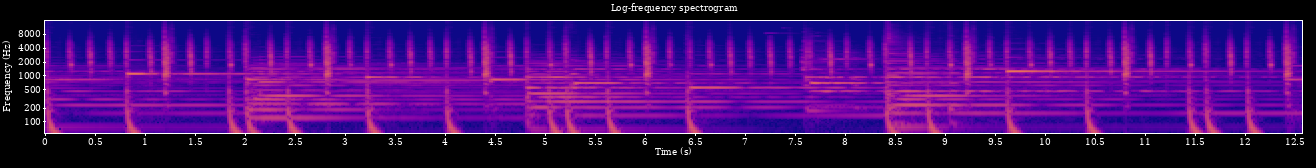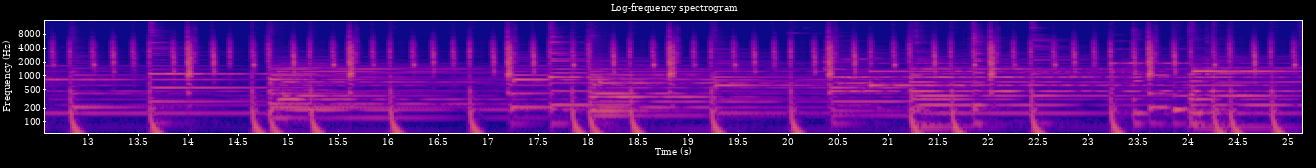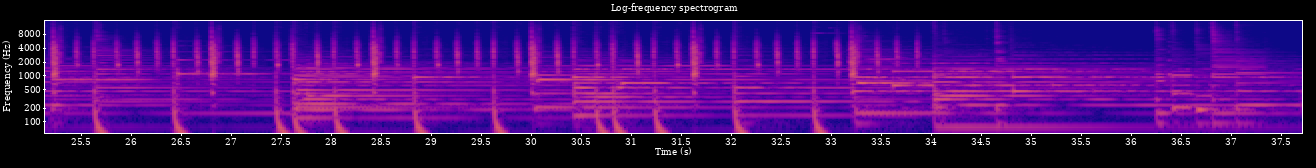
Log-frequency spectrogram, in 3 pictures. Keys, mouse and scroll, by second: 0.6 click, 2.3 click, 4.2 click, 4.6-5.5 scroll down 14, 5.5-5.8 scroll up 2, 6.7-7.1 scroll down 1, 7.3-7.6 scroll down 3, 8.3 click, 9.4 click, 10.2-13.9 drag, 15.2 o, 16.0 click, 19.0 click, 19.7-20.9 scroll, 20.9 click, 21.7 Escape, 22.1 click, 22.3 click, 22.8 click, 23.1 right click, 24.8 click, 25.4-26.0 scroll up 3, 26.4 Escape, 26.4 scroll, 27.4 click, 29.4-29.7 scroll down 2, 29.8 scroll up 1, 30.0-30.4 scroll down 1, 30.4 click, 31.2-31.5 scroll down 5, 31.7-33.1 scroll up 14, 33.1-33.6 scroll down 7, 33.6 middle click, 34.6 click, 34.8-36.0 scroll, 36.3 click, 37.1-37.4 scroll, 37.4 click.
